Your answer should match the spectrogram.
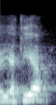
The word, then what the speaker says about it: Jachia: I will hear Elena Jachia. I hope I pronounce the surname in the right way. It's perfect.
